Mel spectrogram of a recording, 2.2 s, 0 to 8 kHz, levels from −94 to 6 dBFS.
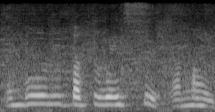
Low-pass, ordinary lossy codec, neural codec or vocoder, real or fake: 7.2 kHz; none; codec, 16 kHz in and 24 kHz out, 1.1 kbps, FireRedTTS-2 codec; fake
